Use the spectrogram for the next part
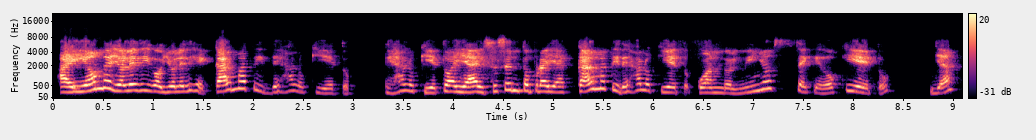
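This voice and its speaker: Animated woman telling a classroom story. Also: fairly high pitch, moderate pace. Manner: animated, acts out quoted voices. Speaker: teacher sharing an experience in a class. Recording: dull lo-fi call audio.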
